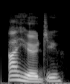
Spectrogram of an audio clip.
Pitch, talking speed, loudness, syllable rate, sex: 175 Hz, 255 wpm, -15 LUFS, 6.3 syllables/s, female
